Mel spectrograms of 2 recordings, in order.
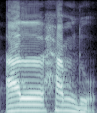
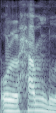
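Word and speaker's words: الحمد: Di sini kita baca alhamdu. Maka apabila ada alif lam di awal bacaan, maka a-nya dibaca dengan fathah. Alhamdu. Nah, di sini bukan ulhamdu tapi alhamdu.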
